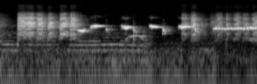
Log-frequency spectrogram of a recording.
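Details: Drongo singing, a recording meant to train captive birds: harsh buzzy bursts, then a series of short upslurred whistles spaced about half a second apart, closing with rapid rattling chatter.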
